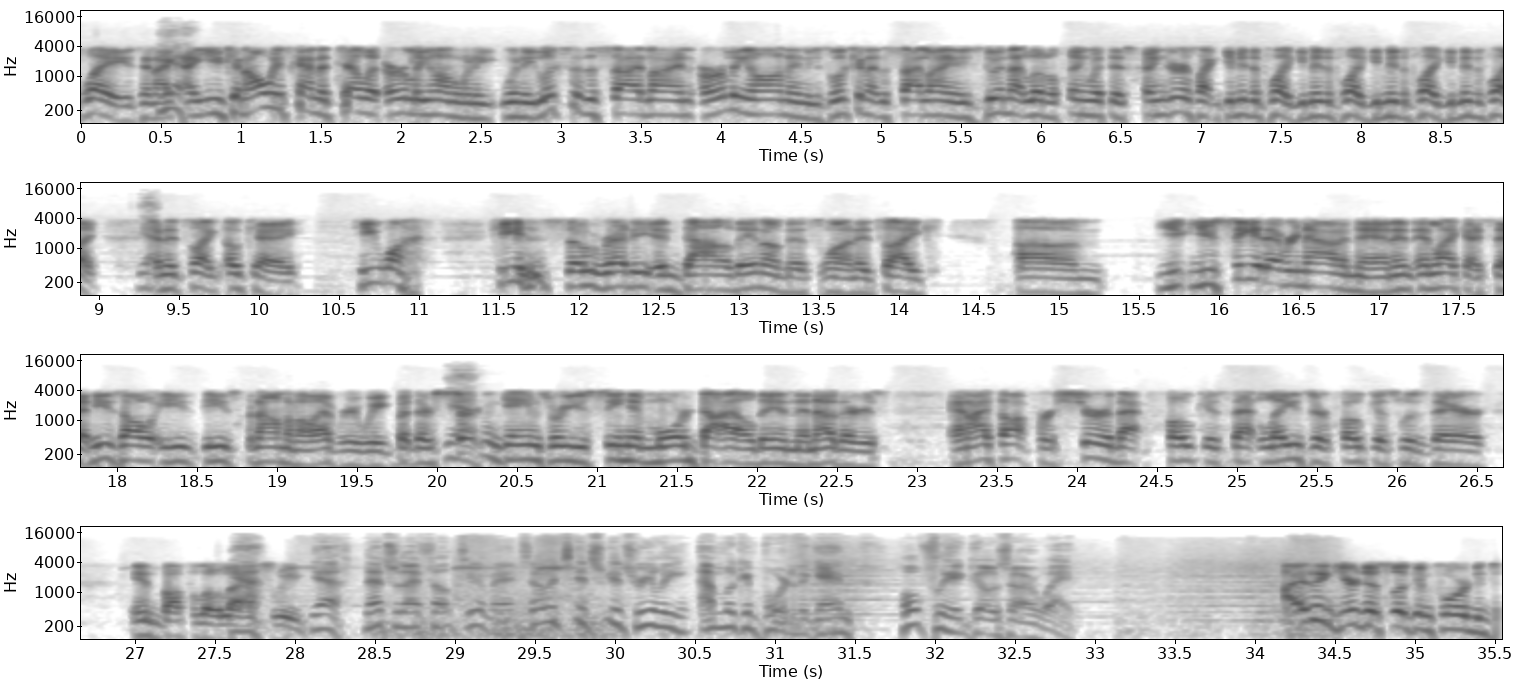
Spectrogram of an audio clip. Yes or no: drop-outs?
no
